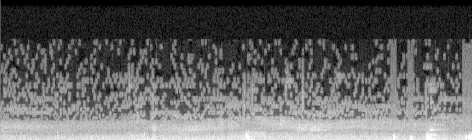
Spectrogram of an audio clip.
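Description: Footsteps crunch and clatter over loose stones.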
